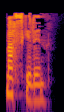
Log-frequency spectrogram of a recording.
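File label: "masculine", British English; Design and innovation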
